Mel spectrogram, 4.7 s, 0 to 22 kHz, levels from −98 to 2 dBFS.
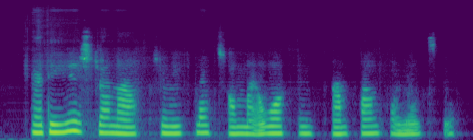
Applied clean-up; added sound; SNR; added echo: neural mask model DeepFilterNet 3.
